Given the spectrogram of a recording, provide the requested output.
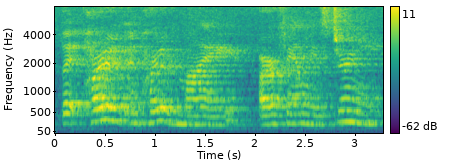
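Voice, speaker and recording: A woman's voice: on the high side, normal speed, a little mellow, a little hiss or hum. Earnest woman in a very echoey hall. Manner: earnest, reflective, restarts her sentences. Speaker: audience member. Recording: very echoey hall, faint ambience.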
